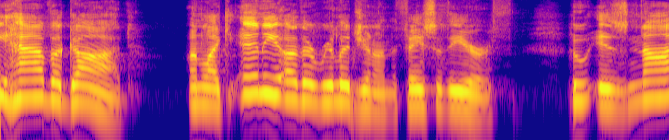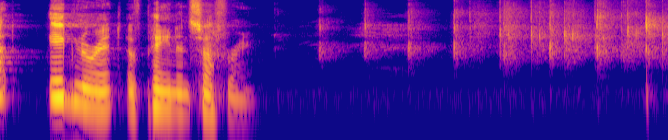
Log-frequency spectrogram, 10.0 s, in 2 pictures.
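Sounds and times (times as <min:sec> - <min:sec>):
speech: 0:00.0 - 0:07.0
single hand clap: 0:07.4 - 0:10.0.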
